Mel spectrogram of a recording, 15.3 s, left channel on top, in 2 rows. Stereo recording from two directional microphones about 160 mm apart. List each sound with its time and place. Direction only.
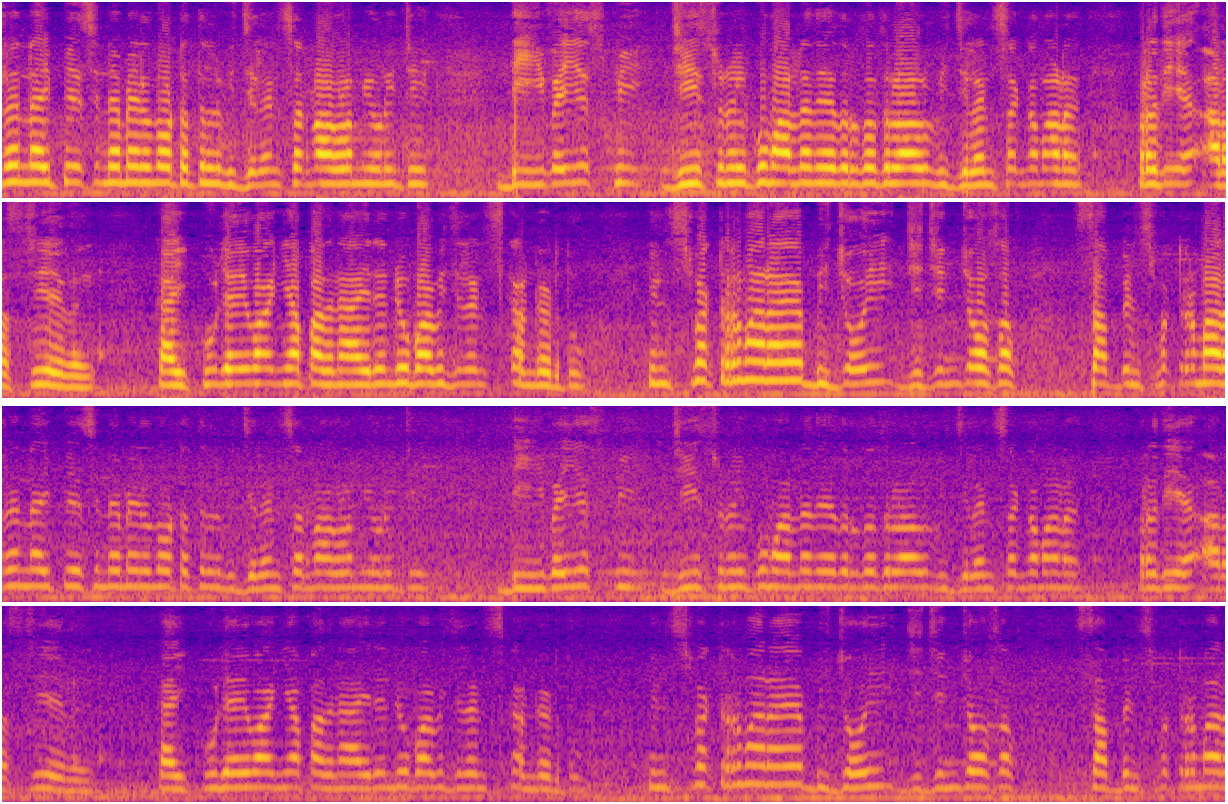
0.0 s speech: 35° left (ahead or behind)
